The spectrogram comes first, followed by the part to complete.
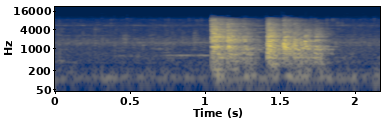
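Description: Two short clattering scrapes of a utensil against a cooking pan and the snail shells in it, about a second in, one right after the other.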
